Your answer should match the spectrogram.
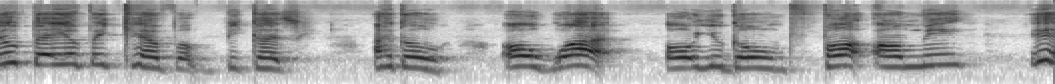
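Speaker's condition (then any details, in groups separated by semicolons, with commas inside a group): Cerebral palsy; present from birth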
